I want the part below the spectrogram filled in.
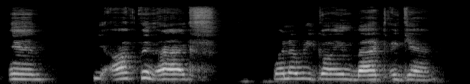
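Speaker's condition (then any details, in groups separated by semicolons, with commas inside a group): Cerebral palsy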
